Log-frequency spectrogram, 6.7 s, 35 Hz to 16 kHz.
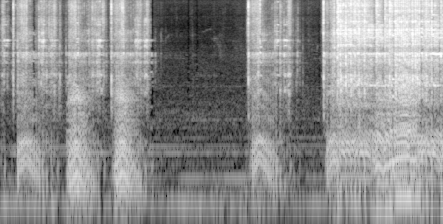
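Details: Stihl HT75 extendable pole saw bought at auction, condition unknown, cleaned and refuelled: sharp two-stroke revs rising and falling in short bursts, brief idle dip, then sustained high run; clean, responsive, works perfectly, normal running.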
